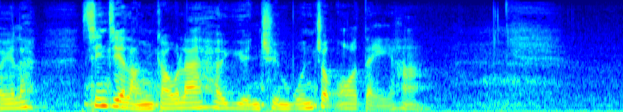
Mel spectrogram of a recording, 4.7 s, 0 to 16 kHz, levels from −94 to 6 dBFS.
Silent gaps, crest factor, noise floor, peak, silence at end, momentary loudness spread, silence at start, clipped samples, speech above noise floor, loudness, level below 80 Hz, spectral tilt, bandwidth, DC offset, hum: none; 18 dB; -55 dBFS; -12 dBFS; 0.55 s; 22 LU; 0 s; under 0.1%; 26 dB; -30 LUFS; -58 dBFS; -5.5 dB/octave; 16 kHz; 0.1%; none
